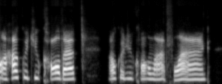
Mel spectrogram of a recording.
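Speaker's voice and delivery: pitched way up, small puppet-like voice. Imitating someone protesting to the refs about a flag, in a little Kermit the Frog voice. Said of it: "This little freaking Kermit the Frog voice".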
